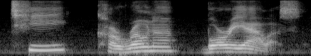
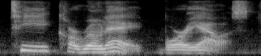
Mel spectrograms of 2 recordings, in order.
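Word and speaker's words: T Coronae Borealis: have been talking about is a star called T Corona Borealis I should really say it properly T Corona Borealis now Corona Borealis is a constellation uh between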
